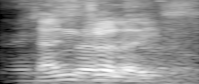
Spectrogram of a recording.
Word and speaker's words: centralize: Next, similarly, ize, it also moves. Okay. 2 syllables before. How would you do it? Centralize.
